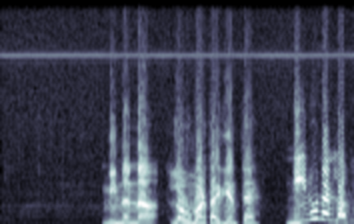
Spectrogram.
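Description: A young man speaks in a low, serious voice.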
